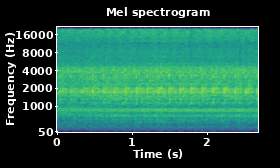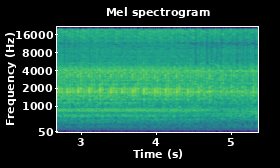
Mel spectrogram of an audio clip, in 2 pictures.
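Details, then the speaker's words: Peugeot 307 2.0 HDi 110 hp (RHS) diesel at idle: a fast, fairly even rattle about three a second over the idle. A wooden-stick stethoscope finds abnormal vibration at the alternator; worn Bosch alternator decoupler pulley. "quand je le pose sur l'alternateur je ressens bien une vibration à normale après il faut avoir l'habitude mais là il devrait pas autant vibrer"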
